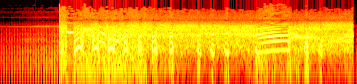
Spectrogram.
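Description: A man laughing delightedly over an aircraft headset intercom, in a run of short repeated bursts. The voice-activated mic opens sharply about three-quarters of a second in, bringing cockpit noise with it; before that the channel is nearly silent.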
